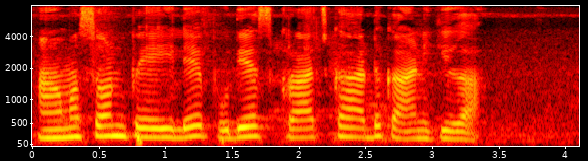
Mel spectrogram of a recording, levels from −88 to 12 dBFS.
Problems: background sounds at intervals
